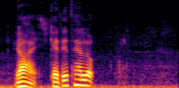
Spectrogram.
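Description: A man speaks up close with animation.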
